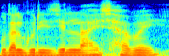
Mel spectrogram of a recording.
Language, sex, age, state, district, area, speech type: Bodo, male, 18-30, Assam, Udalguri, urban, spontaneous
